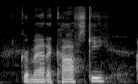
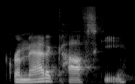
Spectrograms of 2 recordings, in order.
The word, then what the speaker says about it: Grammatikovsky: I should know how to pronounce his name. It's so many syllables. – Grammatikovsky. – I think that's correct. Grammatikovsky.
